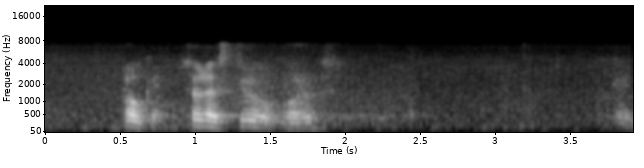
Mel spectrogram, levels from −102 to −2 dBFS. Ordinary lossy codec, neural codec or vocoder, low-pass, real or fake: none; codec, 24 kHz, 0.9 kbps, WavTokenizer, medium speech release version 2; 7.2 kHz; fake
